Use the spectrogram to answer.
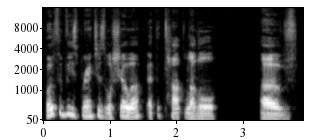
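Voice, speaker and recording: A man narrating a casual software tutorial, explaining things informally, step by step, as its host. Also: medium pitch, expressive, measured pace.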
